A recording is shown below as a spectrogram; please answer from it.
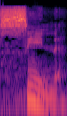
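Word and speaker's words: سین: If you're wondering what Hyacinth is, it's an arrangement of 7 symbolic items whose names start with the letter S, pronounced as sin, which is the 15th letter in the Persian alphabet.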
